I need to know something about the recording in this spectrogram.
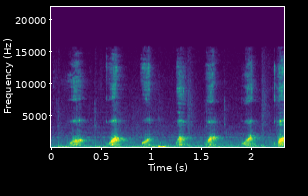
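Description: A man making short, squeaky mouth noises, each falling in pitch, about six in two seconds, playing at Spider-Man shooting webs.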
